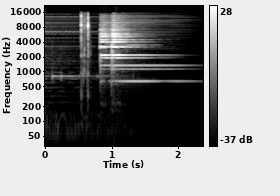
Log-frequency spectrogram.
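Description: A quick double click just after half a second in, then a bright bell chime at about one second that rings on and fades slowly: a notification-bell sound effect.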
